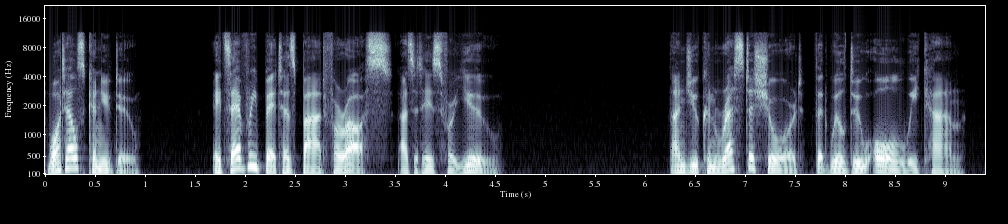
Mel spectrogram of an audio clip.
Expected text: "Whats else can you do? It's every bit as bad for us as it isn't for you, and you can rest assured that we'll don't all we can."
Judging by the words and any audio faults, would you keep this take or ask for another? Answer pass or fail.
fail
